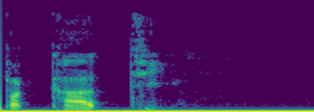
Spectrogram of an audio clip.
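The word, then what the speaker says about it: פקדתי: And our stress stays here. So just like this one here. Pakadti.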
